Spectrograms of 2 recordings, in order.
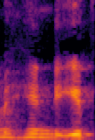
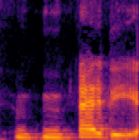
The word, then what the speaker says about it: Mehdi: It's not Mehdi, it's Mehdi.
